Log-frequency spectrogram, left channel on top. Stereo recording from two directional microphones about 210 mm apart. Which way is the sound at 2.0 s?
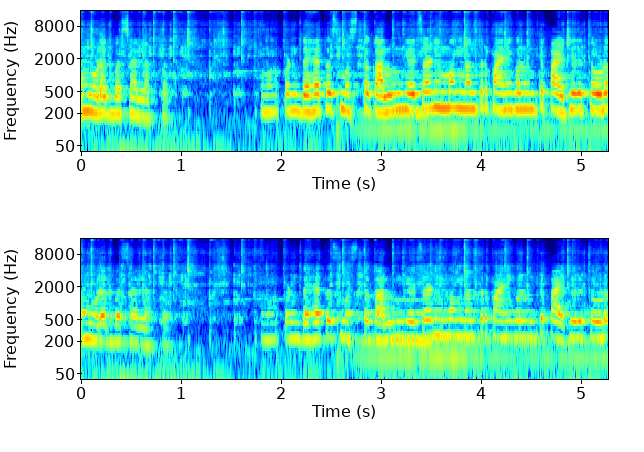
50° left (ahead or behind).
